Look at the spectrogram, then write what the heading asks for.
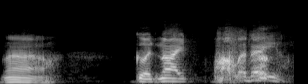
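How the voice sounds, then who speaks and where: An actor playing a menacing, sardonic gunman in a 1940s radio crime drama, husky and terse. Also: medium pitch, very animated, takes it slowly, very noisy. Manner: terse, tough-guy commands. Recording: dull vintage radio recording.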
